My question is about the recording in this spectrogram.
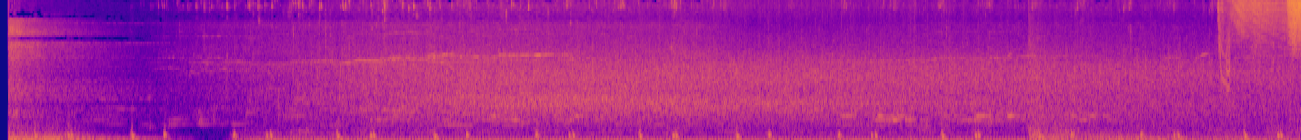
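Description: Steady low thumping beat, about three thumps a second, over a continuous low hum. It drops away briefly about two seconds in, then carries on evenly.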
